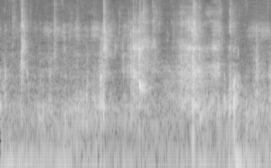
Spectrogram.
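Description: Close-miked mukbang eating sounds: chewing and wet mouth clicks of a person eating rice with curry, along with fingers mixing rice on the plate. The clicks come irregularly, several a second.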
